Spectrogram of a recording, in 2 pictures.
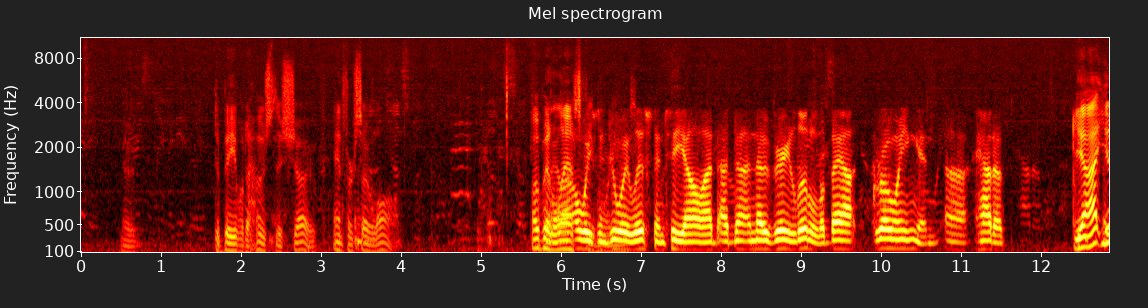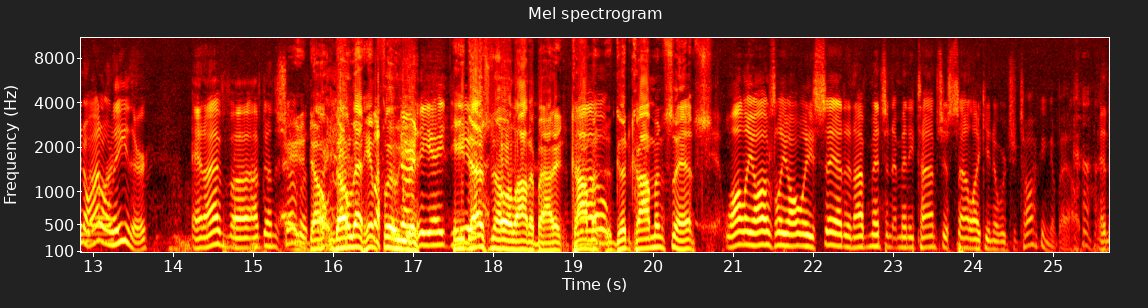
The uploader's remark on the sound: broadcasting live from Campbell Road Nursery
